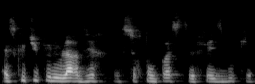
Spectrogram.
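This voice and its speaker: A man's voice: fairly high pitch, fairly even intonation, a little fast, warm tone, husky. A man co-hosting a casual motivational podcast, talking in an earnest, encouraging way with frequent restarts. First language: French. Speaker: podcast co-host.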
